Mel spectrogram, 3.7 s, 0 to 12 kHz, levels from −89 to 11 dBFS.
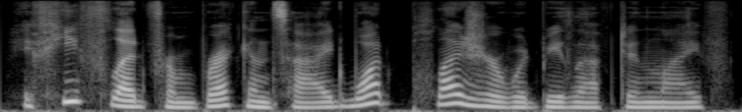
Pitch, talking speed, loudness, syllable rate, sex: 180 Hz, 195 wpm, -19 LUFS, 4.9 syllables/s, female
